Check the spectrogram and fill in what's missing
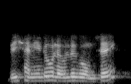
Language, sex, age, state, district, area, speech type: Bodo, male, 18-30, Assam, Kokrajhar, rural, conversation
